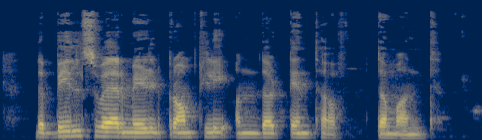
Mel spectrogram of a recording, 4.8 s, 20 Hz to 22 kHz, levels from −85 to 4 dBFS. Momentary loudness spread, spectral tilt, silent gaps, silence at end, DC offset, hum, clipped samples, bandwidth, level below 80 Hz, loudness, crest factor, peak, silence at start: 13 LU; -4.5 dB/octave; none; 0.45 s; under 0.1%; none; under 0.1%; 16 kHz; -62 dBFS; -20 LUFS; 18 dB; -2 dBFS; 0.35 s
